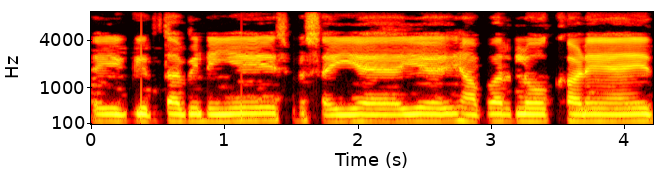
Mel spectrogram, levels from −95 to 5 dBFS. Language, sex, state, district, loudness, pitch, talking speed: Hindi, male, Uttar Pradesh, Jyotiba Phule Nagar, -15 LUFS, 135 Hz, 200 wpm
